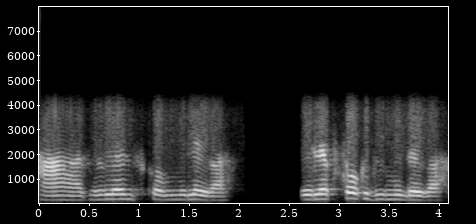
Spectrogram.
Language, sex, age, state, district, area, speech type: Hindi, female, 60+, Bihar, Begusarai, rural, conversation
